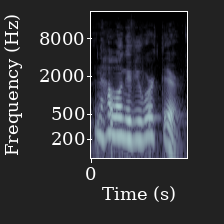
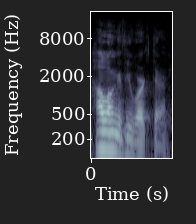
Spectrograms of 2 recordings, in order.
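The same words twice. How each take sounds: First: "And how long have you worked there?" pitched higher, staying up; curious, waiting for the answer; interested tone. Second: "How long have you worked there?" flat and dropping at the end; bored falling tune. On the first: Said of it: "I sound much more interested". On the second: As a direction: ask as if you don't care. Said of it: "I don't sound very interested". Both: Shown as a demonstration.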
